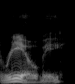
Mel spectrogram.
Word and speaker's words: Ryobi: for those out there that like ryobi it's pronounced ryobi is it really yes but actually if you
